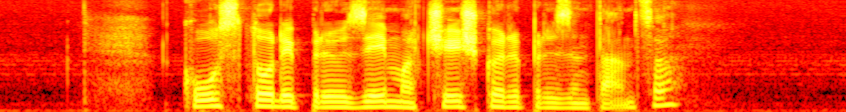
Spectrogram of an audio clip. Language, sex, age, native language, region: Slovenian, male, 30-49, Slovenian, Central Slovenia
